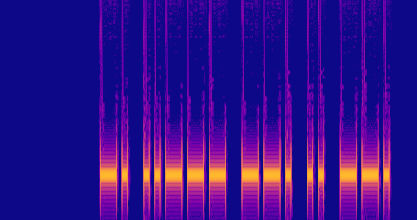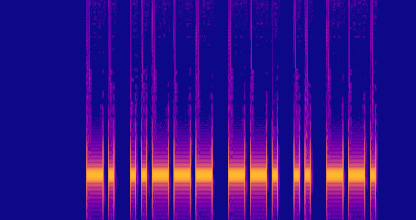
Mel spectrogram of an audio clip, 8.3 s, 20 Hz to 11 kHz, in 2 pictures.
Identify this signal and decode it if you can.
Morse code, heard as a keyed tone, about 21 wpm, 700 Hz. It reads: N2GIG N2GIG
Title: USA Call Signs - 5 Characters - Repeated 3x - 22wpm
